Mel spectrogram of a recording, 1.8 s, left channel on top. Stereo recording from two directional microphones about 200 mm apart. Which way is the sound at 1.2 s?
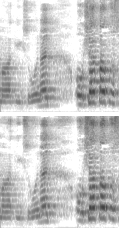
15° left (ahead or behind).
